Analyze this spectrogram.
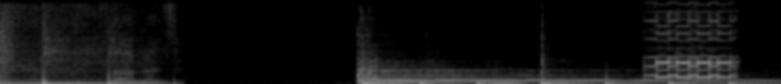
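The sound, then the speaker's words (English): A telephone rings in bright, repeated bursts, stops for about a second, then resumes with a rhythmic pattern of rings and a warbling electronic trill near the end, as Discorder Magazine calls. No one speaks. “Pick up the phone, Lower Mainland.”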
